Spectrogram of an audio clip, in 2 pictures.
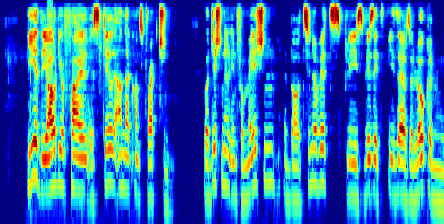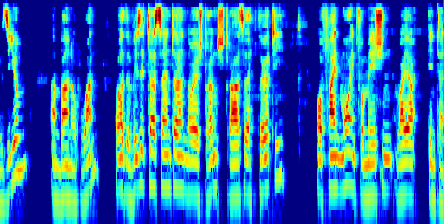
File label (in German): Audio vorläufiger Hinweis English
